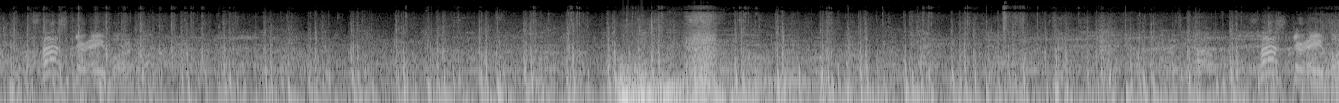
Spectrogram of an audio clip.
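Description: Horse hooves clip-clop at a steady galloping rhythm throughout a ride in Assassin's Creed Valhalla, loud and continuous beneath character dialogue, with a brief louder thump midway.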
